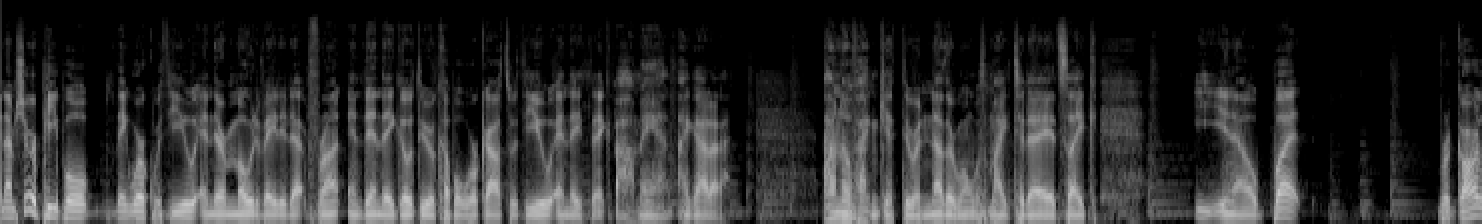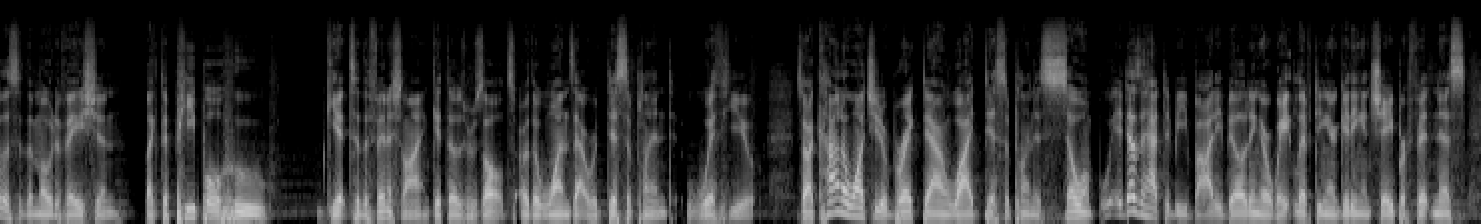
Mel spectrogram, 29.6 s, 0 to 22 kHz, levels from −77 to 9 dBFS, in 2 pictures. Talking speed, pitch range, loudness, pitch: 200 wpm, 95-115 Hz, -18 LUFS, 100 Hz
